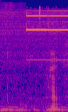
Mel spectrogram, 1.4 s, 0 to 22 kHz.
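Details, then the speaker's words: Multimeter continuity test on a transistor: red probe on pin 1, black on pin 2 then pin 3, both give the same steady continuity beep under low hum and handling, indicating a shorted transistor. "ඔයගොල්ලන්ට බලා ගන්න පුළුවන් නේ සද්දයක් එනවා නේද? හරි. ඊට පස්සේ මේකේ තුන්වෙනි පින් එකට මන් තියෙනවා. ඒකටත් ඒ සද්දෙම ඇහෙනව නේද යාළුවනේ?"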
